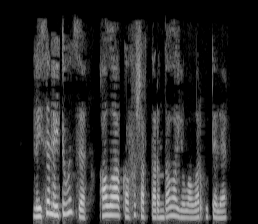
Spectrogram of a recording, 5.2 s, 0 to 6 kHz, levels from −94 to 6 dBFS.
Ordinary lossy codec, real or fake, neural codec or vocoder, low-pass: AAC, 24 kbps; real; none; 5.4 kHz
